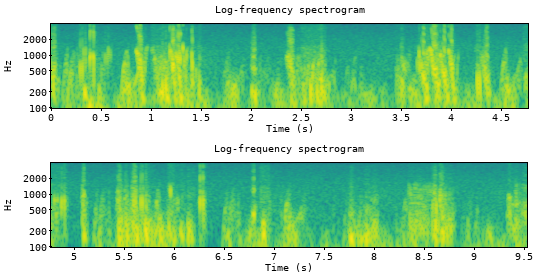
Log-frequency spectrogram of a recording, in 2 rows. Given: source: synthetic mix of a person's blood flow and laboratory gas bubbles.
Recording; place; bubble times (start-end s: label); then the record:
Doppler ultrasound of blood flow; precordium
0.00-0.10 s: bubbles
0.26-0.61 s: bubbles
0.81-1.52 s: bubbles
1.99-2.08 s: bubbles
2.34-2.76 s: bubbles
3.44-3.56 s: bubbles
3.62-4.07 s: bubbles
4.23-4.41 s: bubbles
4.71-4.94 s: bubbles
5.06-5.15 s: bubbles
5.42-5.82 s: bubbles
5.92-6.34 s: bubbles
6.77-6.96 s: bubbles
7.73-8.05 s: bubbles
8.33-8.81 s: bubbles
9.32-9.54 s: bubbles
From the record:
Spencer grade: 3 (all of the cardiac periods contain showers or single bubble signals, but not dominating or overriding the cardiac motion signals); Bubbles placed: only in the low amplitude regions of the cardiac cycle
